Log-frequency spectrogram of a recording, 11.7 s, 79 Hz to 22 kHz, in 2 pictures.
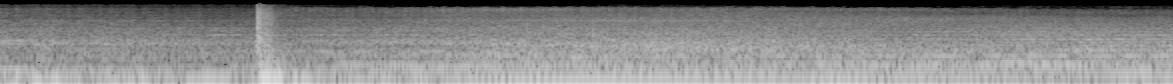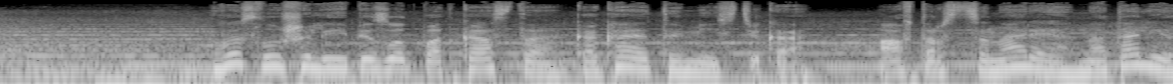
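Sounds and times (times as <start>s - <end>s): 
car engine idling: 0.0s - 6.6s
speech: 7.0s - 11.7s.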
